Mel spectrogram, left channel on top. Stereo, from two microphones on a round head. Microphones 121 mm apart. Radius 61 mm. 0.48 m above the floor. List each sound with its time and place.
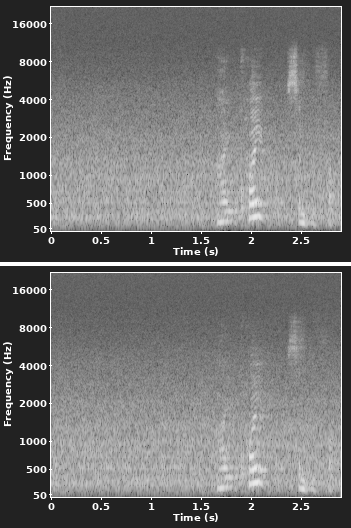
1.6 s a man speaking: 45° left (ahead or behind), 2.5 m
